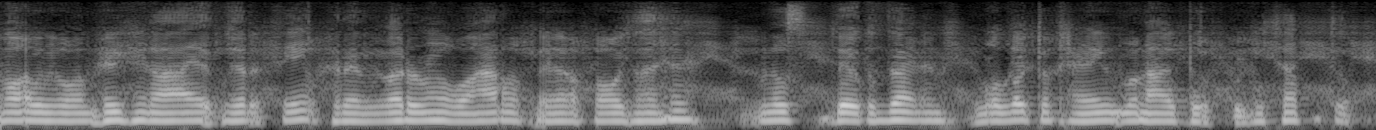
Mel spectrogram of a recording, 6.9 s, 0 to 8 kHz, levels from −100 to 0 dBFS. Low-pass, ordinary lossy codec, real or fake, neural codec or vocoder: none; none; fake; codec, 16 kHz, 0.5 kbps, FreqCodec, larger model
